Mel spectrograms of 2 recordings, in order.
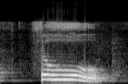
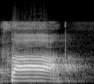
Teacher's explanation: ثا بغیر سیٹی کے پڑھا جاتا ہے، ثو، زبان کا سرا اوپر والے دانتوں کے اندرونی کنارے سے لگے تو ثا پڑھا جاتا ہے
